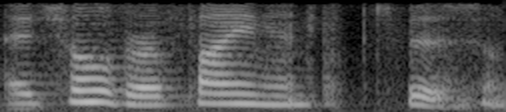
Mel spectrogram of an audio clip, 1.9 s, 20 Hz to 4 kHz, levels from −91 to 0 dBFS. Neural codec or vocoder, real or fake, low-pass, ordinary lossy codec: codec, 16 kHz, 0.5 kbps, FunCodec, trained on Chinese and English, 25 frames a second; fake; 3.6 kHz; none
